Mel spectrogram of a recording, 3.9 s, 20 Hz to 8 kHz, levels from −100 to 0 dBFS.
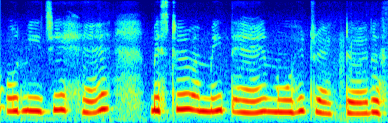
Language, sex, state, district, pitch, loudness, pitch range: Hindi, female, Uttar Pradesh, Lalitpur, 315 Hz, -15 LUFS, 285-335 Hz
